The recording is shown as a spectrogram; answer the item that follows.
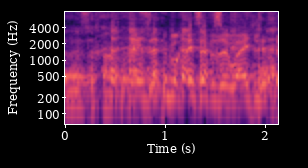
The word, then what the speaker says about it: Breath of the Wild: C'est que je prononce bien ou pas, parce que... – On dirait Bretagne of the Wild, ouais, mais ouais, c'est ça. – Breath of the Wild, c'est bien.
